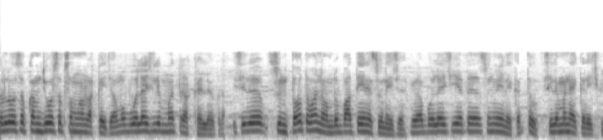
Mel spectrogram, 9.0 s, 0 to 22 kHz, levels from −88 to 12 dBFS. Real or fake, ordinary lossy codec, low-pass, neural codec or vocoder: real; AAC, 32 kbps; 5.4 kHz; none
